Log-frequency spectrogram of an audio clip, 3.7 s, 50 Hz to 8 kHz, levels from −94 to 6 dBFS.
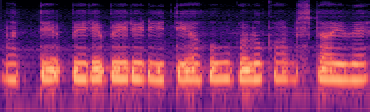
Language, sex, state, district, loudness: Kannada, female, Karnataka, Dakshina Kannada, -14 LUFS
